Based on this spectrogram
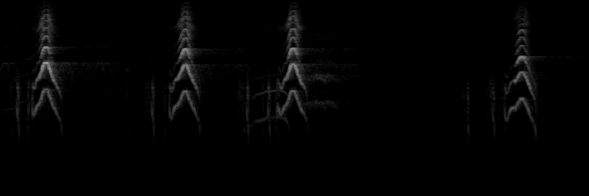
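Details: Little owl, recorded in Portugal, giving loud arched mewing calls that rise and fall sharply, four calls spaced one to three seconds apart, with faint softer notes between them; no other sounds.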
